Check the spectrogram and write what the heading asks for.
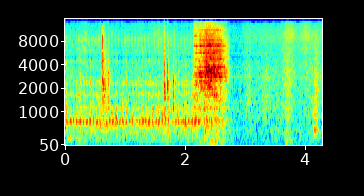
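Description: Steel gramophone needle in an electric pick-up riding on a spinning vinyl stroboscope disc, a steady rasping surface hiss. A short louder scrape comes about two seconds in as the pick-up is lifted off the disc, and the sound stops.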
